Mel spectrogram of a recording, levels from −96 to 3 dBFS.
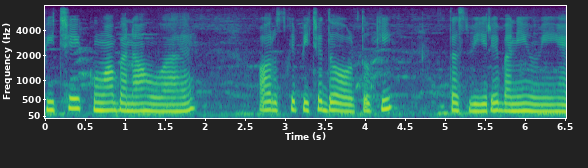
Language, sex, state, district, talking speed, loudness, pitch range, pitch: Hindi, female, Uttar Pradesh, Lucknow, 145 wpm, -13 LUFS, 185-215 Hz, 195 Hz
